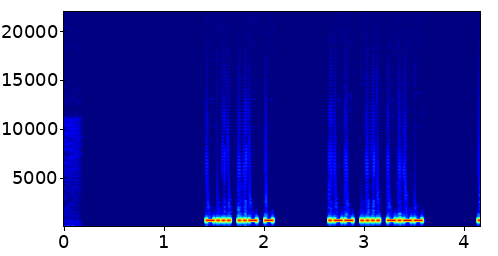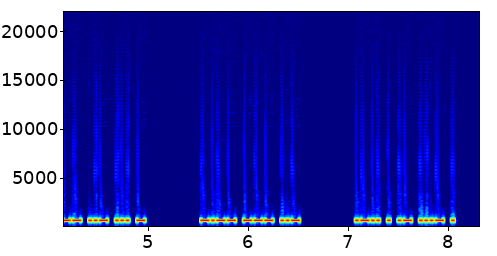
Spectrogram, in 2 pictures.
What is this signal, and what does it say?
Morse code, heard as a keyed tone, about 43 wpm, 700 Hz. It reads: BUT WHY MUST YOU LEAVE
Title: 3x Word-Spacing - Sentences from Top 400 Words - 45wpm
